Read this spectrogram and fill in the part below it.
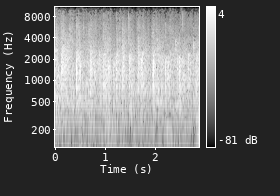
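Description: A crowd at a live Korean podcast event applauds steadily, with dense clapping that holds at an even level from start to finish, fairly close.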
